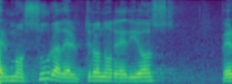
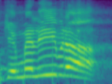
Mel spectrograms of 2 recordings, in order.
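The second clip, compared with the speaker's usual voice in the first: desperate cry; 12 semitones higher, 9 dB louder than usual. Acted. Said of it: "el profeta está diciendo".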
